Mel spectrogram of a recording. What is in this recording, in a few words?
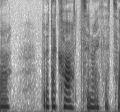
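"coot" Welsh, spoken word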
